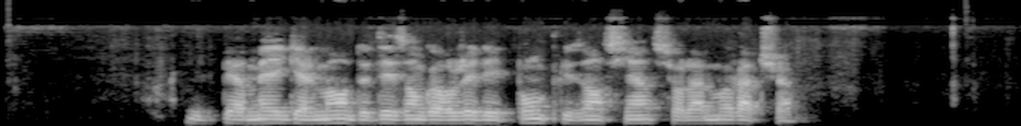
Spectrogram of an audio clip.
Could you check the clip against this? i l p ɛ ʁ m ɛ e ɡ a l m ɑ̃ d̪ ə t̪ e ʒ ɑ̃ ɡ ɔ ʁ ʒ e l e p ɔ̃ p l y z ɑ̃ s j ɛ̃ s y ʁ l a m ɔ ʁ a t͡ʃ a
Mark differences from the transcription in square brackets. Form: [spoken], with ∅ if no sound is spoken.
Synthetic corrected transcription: i l p ɛ ʁ m ɛ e ɡ a l m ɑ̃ d̪ ə [d̪] e [z] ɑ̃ ɡ ɔ ʁ ʒ e l e p ɔ̃ p l y z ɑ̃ s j ɛ̃ s y ʁ l a m ɔ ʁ a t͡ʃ a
